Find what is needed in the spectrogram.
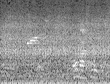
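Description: Steady low rumble of an idling fire engine running on scene.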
